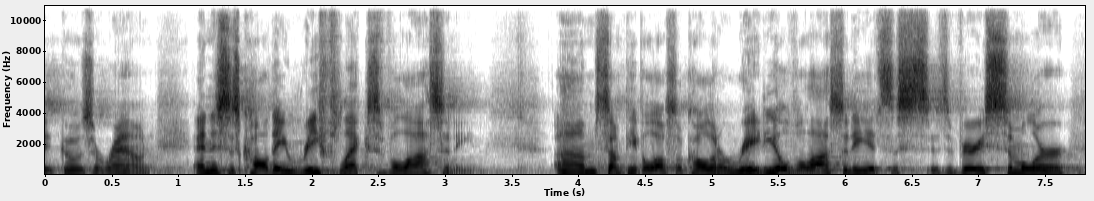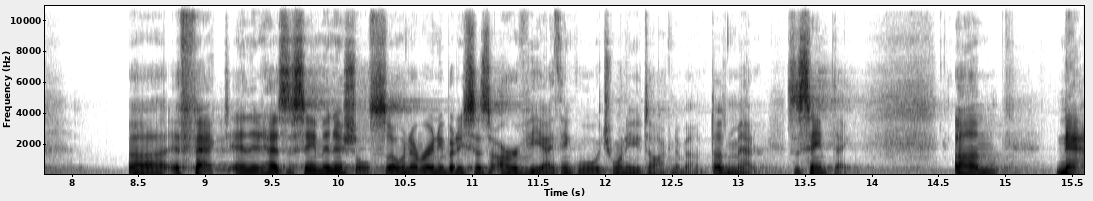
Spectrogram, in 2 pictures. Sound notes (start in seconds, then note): none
